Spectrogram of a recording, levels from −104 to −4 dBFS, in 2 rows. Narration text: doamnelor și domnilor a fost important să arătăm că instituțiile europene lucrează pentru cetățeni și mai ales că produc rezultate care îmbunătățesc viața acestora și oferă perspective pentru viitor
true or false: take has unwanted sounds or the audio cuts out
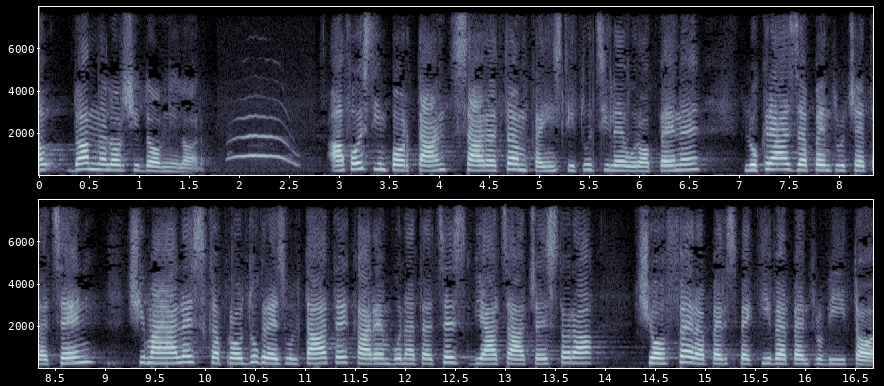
true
